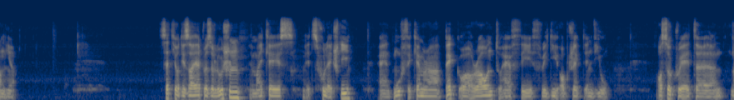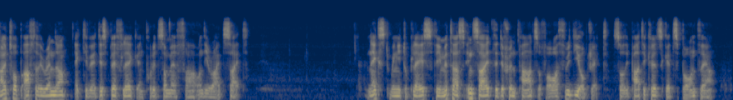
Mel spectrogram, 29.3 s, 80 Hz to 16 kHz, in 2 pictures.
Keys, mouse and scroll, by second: 2.3-3.7 drag, 6.5-7.1 drag, 9.3-13.0 drag, 14.5 right click, 15.7 click, 17.9 scroll down 1, 18.4-19.5 drag, 20.8 scroll up 1, 27.8 click.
